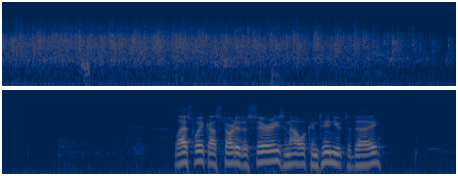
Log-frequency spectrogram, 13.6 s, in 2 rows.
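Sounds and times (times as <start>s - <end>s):
audience applause: 0.0s - 6.8s
speech: 9.4s - 12.6s.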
